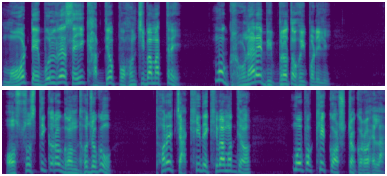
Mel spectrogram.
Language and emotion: Odia, disgusted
